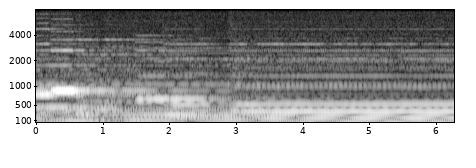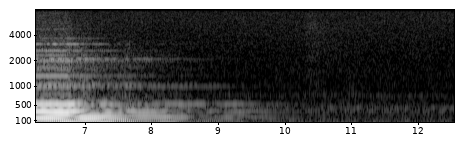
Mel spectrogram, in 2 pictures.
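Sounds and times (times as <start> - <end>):
pipe organ with Holfluit, Subbas and Bourdon stops: 0.0 - 9.4.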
